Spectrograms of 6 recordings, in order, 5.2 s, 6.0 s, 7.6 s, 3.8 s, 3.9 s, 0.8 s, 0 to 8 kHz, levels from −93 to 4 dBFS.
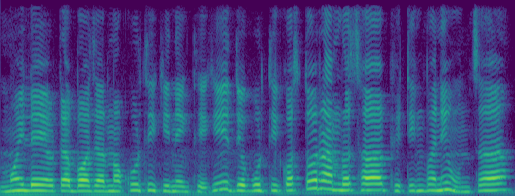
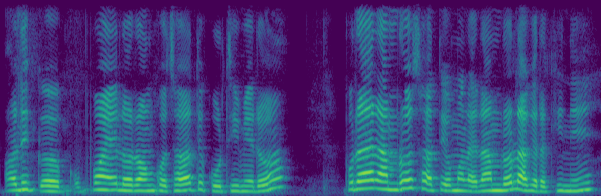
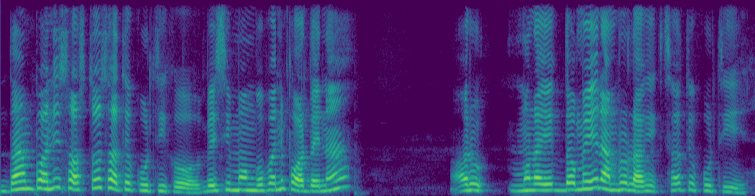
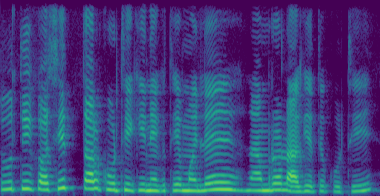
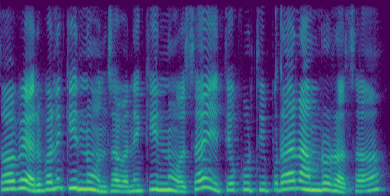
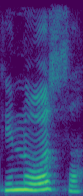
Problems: background conversations at intervals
